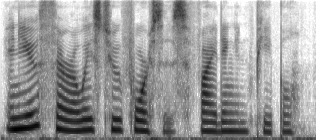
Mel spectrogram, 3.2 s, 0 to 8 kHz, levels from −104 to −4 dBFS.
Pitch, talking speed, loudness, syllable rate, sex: 215 Hz, 190 wpm, -15 LUFS, 5.5 syllables/s, female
